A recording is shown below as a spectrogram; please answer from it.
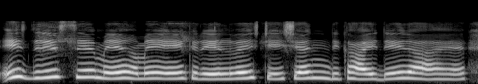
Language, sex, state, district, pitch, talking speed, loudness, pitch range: Hindi, female, Jharkhand, Palamu, 275 Hz, 140 wpm, -13 LUFS, 255-295 Hz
